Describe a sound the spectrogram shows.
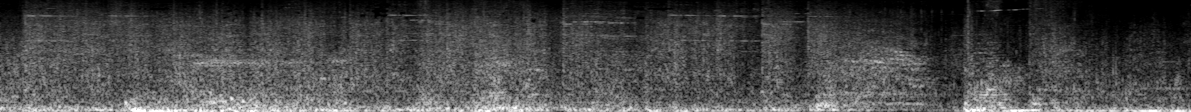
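Game characters strike with heavy impacts.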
